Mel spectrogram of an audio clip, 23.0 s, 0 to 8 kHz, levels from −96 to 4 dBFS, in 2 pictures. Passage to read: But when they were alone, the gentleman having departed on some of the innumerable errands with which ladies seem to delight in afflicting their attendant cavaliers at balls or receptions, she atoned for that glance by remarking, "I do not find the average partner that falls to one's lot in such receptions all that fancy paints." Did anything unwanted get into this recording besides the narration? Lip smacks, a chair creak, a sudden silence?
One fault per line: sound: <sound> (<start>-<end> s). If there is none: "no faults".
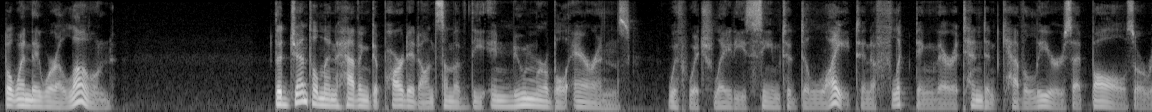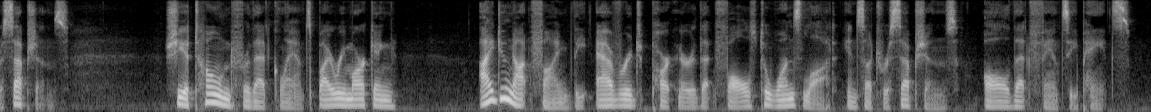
no faults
